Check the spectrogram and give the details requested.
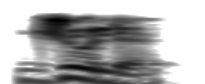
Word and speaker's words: Giulia: Tem empresa, me corrija na pronúncia seu nome, é Giulia mesmo, né? Júlia. Giulia.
